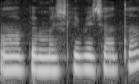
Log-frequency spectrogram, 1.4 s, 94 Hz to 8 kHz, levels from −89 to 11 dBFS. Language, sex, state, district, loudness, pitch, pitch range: Bhojpuri, female, Bihar, East Champaran, -16 LUFS, 205 Hz, 200-210 Hz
